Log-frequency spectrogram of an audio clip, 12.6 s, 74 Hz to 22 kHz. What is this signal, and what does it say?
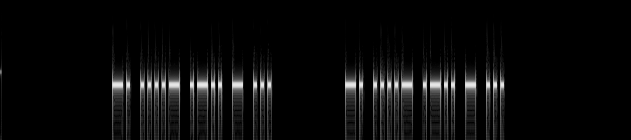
Morse code, heard as a keyed tone, about 17 wpm, 700 Hz. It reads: N4LTS N4LTS
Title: USA Call Signs - 5 Characters - Repeated 2x - 17wpm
